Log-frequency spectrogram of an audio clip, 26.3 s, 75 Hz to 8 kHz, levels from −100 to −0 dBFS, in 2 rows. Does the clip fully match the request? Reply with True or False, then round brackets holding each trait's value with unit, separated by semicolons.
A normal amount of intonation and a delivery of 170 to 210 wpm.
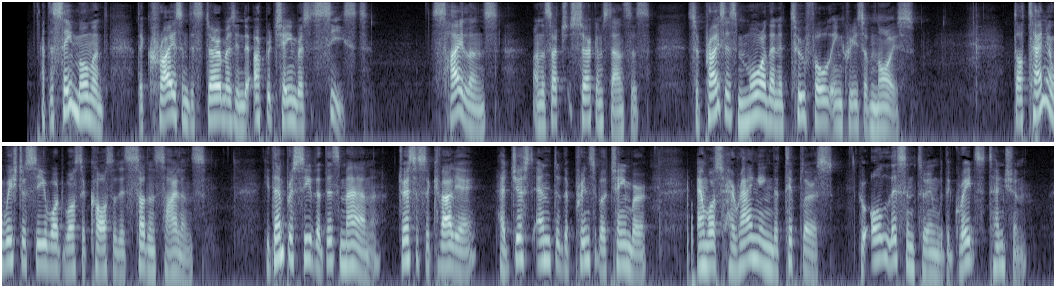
False (4.7 semitones; 155 wpm)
